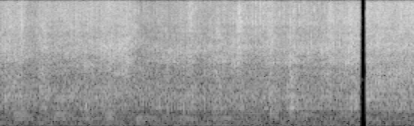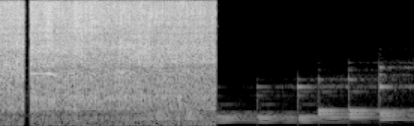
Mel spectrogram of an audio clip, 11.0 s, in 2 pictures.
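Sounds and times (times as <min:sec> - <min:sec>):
food sizzling in a pan: 0:00.0 - 0:08.4
spatula scraping pan: 0:00.0 - 0:08.4.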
